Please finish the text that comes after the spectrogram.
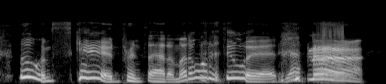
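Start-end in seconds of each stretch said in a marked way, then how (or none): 0.2-2.9 frightened, timid cartoon cat voice. Discussing cartoons, a speaker acts out the cat's line in a mock-scared Alan Oppenheimer voice. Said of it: "imagine Alan Oppenheimer doing those voices".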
